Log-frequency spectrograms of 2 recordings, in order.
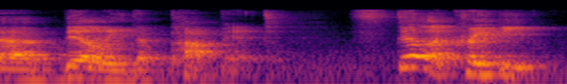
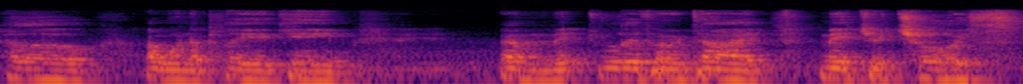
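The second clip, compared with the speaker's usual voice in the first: bland, ordinary, generic, plain, very hushed voice; 2 semitones lower, 11 dB quieter than usual. Comparing two horror villains' voices, mocking one as a generic Spiral Killer voice. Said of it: "he sounds so generic".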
